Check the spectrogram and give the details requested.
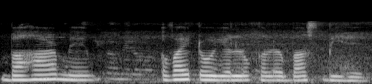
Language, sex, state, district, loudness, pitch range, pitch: Hindi, female, Arunachal Pradesh, Papum Pare, -14 LUFS, 195-225 Hz, 205 Hz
